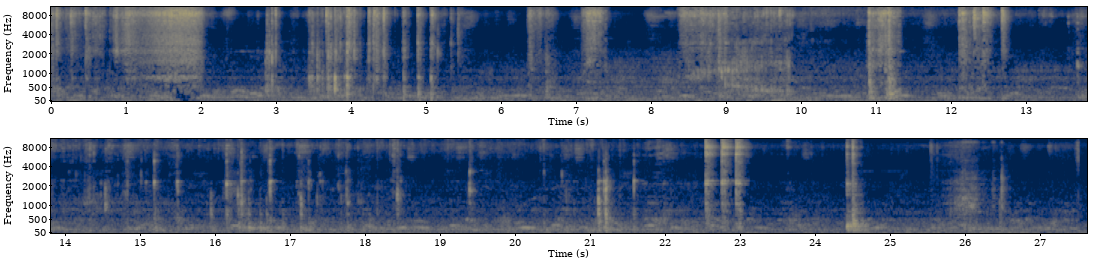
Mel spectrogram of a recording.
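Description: Scattered clinks, taps and rustles of a drink being made in a glass mug, a wooden stirrer working in the dark liquid, with short rushes of noise near the start and about nine seconds in.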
